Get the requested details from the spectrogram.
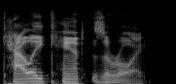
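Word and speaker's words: Kallikantzaroi: This, if I'm pronouncing it correctly, I watched a lot of videos to see, and it seems like for the most part, people are pronouncing it Calicantzaroi.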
